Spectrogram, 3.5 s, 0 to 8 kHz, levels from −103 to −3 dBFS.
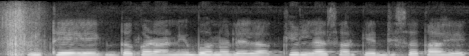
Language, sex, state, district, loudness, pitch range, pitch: Marathi, female, Maharashtra, Dhule, -22 LUFS, 220-230 Hz, 225 Hz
